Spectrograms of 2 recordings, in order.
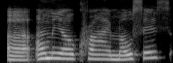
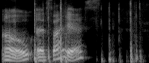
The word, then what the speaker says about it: onychomycosis: simplex 1, herpes simplex 2, herpes zoster, impetigo, omeocrimosis. I'm going to look that one up because that doesn't sound like I said it right. ONYCHOMYCOSIS.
